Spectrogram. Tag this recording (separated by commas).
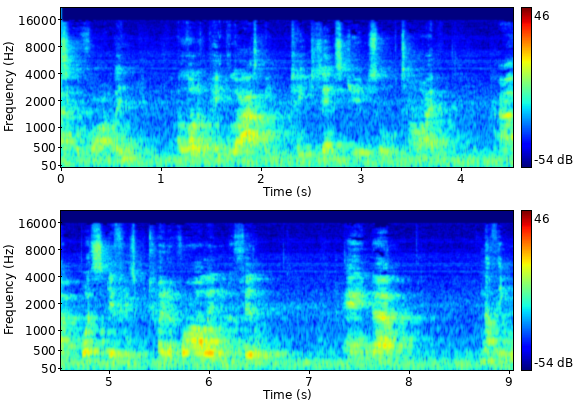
Speech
